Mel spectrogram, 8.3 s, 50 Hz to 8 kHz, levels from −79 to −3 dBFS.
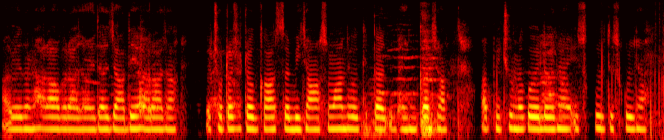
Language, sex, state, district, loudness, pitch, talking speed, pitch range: Angika, female, Bihar, Bhagalpur, -29 LUFS, 215 Hz, 195 wpm, 210-220 Hz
